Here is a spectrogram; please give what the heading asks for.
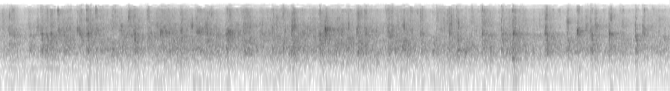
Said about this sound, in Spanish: Denle un fuerte aplauso a Dios, amén.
